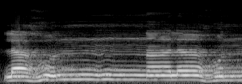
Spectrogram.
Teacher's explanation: नून के मखरज पे ज़बान लगा के नाक में आवाज़ जाएगी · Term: गुन्ना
